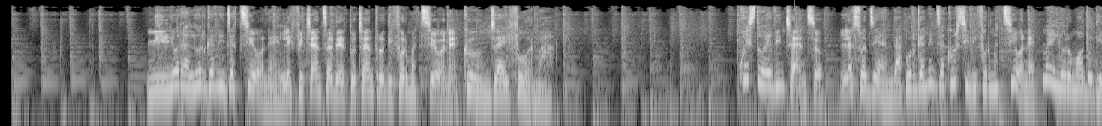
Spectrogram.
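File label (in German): Italian, Fremdtake Freundlich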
